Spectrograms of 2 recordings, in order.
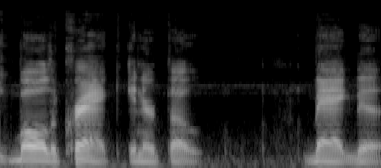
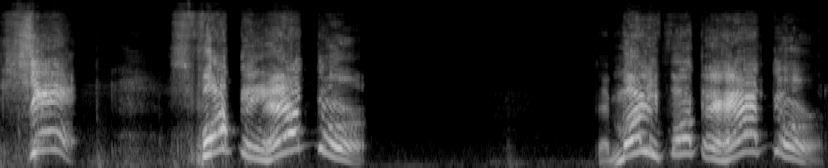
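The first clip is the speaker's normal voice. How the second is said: much higher, loud alarmed shriek, slow; panicked suspect; 5 dB louder, slower than usual. Retold or imitated. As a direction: shriek in alarm at seeing Hector. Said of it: "be like".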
